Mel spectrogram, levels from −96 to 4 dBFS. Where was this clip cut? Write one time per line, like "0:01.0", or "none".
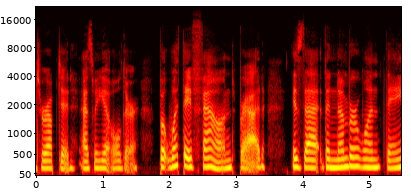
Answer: none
